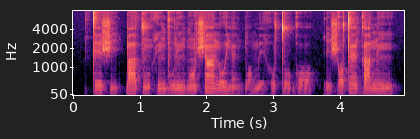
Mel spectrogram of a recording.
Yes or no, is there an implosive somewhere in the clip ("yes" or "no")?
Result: no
